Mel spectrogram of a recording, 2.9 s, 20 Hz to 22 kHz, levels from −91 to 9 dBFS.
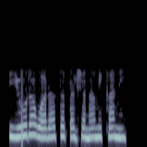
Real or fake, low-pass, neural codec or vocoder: real; 3.6 kHz; none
